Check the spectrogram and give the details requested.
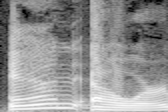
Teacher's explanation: we say an hour because we don't pronounce the H so it sounds like a vowel sound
